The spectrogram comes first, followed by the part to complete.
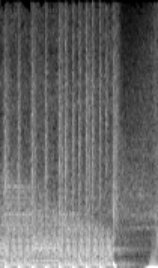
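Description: Hardtekk dance track build-up: a rapid kick-drum roll, about eight strokes a second, under synths. It cuts out about one and a half seconds in, leaving a brief, thin lull before the drop.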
